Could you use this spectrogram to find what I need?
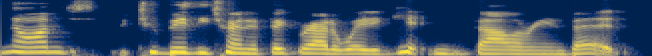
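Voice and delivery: normal talking voice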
